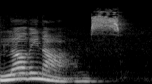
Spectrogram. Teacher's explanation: E ele não enrola a língua, então a gente não tem arms, mas poderia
